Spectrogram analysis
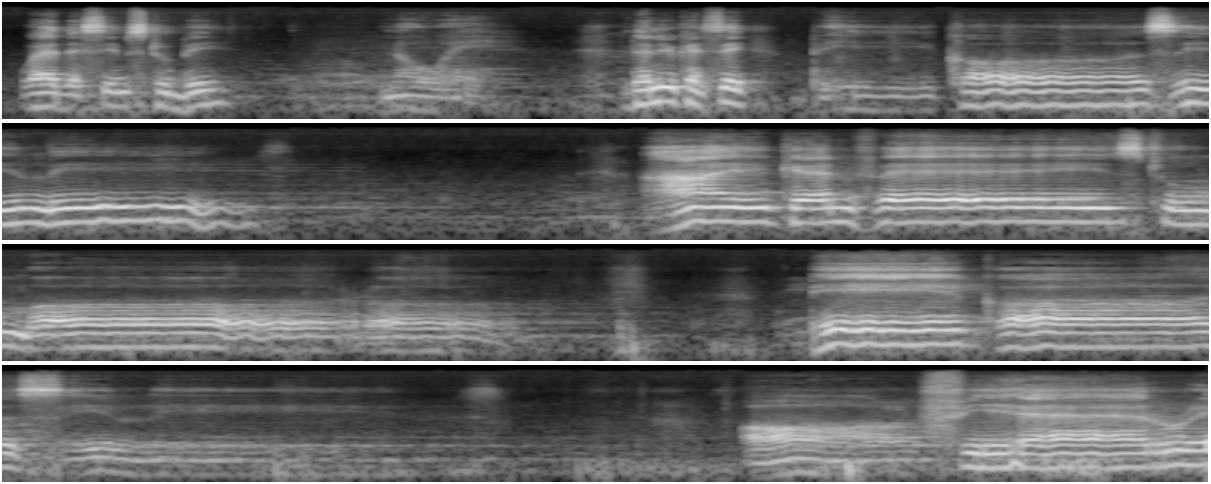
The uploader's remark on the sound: preached at Jesus the Saviour Church, 185 Bobs Way, Eersterivier, Cape Town on 8 October 2023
